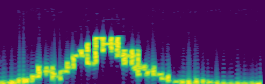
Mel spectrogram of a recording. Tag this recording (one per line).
synth
space
image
